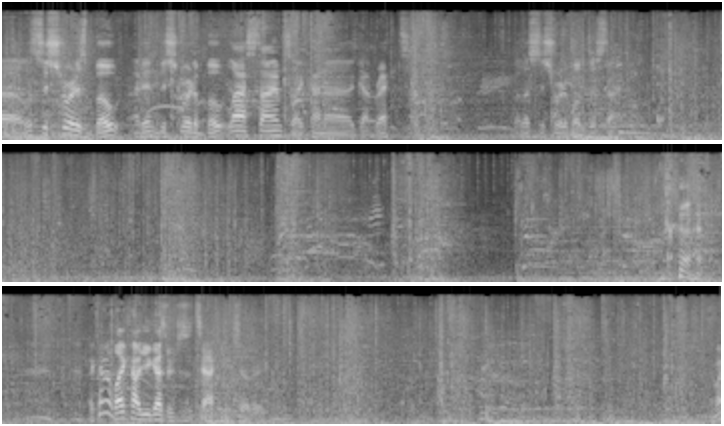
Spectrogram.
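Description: Explosions boom and crash.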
